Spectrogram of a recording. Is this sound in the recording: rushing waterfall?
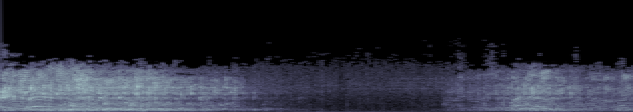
yes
